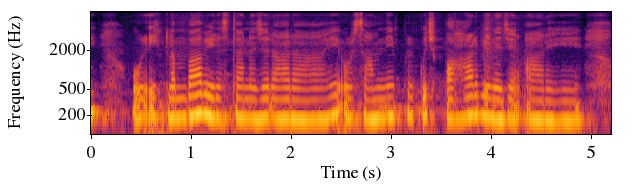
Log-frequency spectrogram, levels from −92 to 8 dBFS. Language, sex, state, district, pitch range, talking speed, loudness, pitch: Hindi, female, Arunachal Pradesh, Papum Pare, 175-195 Hz, 220 wpm, -15 LUFS, 180 Hz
